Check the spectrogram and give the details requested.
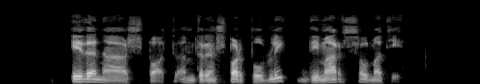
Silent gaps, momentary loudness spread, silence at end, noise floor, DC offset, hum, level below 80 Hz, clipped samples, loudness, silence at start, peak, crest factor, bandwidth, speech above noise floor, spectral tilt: none; 12 LU; 0.8 s; -79 dBFS; under 0.1%; none; -60 dBFS; under 0.1%; -21 LUFS; 0.7 s; 0 dBFS; 22 dB; 11 kHz; 58 dB; -4.5 dB/octave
